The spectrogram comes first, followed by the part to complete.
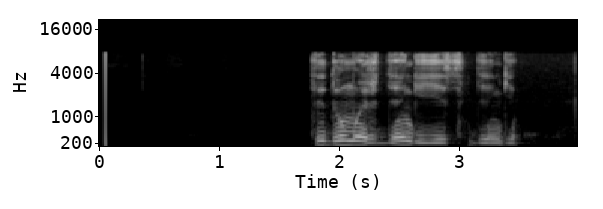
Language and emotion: Russian, neutral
